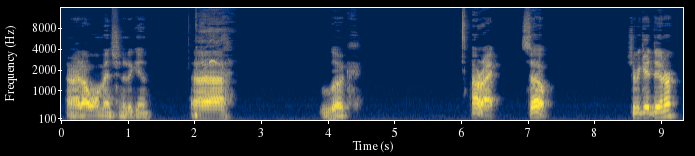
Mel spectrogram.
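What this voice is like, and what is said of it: Southern American accent. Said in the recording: “I know what my accent sounds like... I do declare, I love that southern flair.”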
